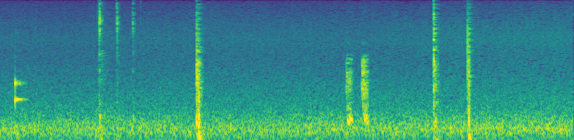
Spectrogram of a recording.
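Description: Picks strike rock with short, sharp taps.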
